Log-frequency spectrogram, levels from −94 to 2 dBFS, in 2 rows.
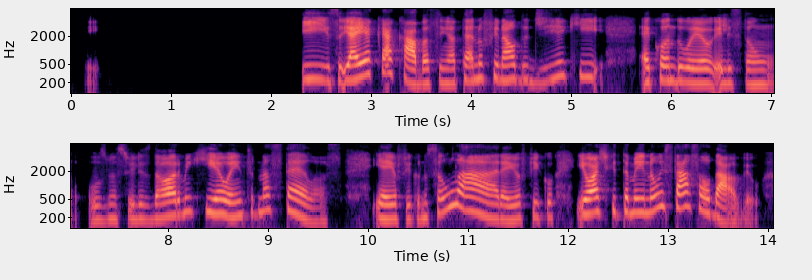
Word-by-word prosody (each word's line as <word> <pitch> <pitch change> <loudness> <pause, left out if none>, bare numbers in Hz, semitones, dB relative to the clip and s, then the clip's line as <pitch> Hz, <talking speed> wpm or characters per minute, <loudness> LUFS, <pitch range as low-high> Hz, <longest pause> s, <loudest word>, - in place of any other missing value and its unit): E - - -19 2.1
Isso, 240 -2 -2
e - - +3
aí 240 +3 +10
é 305 - +4
que 305 - -8
acaba, 195 -9 +4
assim, 200 +1 -10
até 200 +4 -2
no 255 - -4
final 245 -2 0
do 240 0 -11
dia, 225 +7 -9
que 275 -1 -9 0.4
é 215 - 0
quando 225 -1 -2
eu 200 -1 +1
eles 200 +1 -4
estão 190 -1 -8 0.2
os 185 0 -12
meus 195 -1 -12
filhos 195 -1 -10
dormem, 225 +7 +2
que 275 -1 -2
eu 250 -2 +3
entro 230 +4 -4
nas 295 +2 -7
telas 195 - -3 0.3
e 205 - -3
aí 190 - +4
eu 195 - -2
fico 190 +1 -12
no 205 - -10
celular. 260 - +1
Aí 180 -1 -1
eu 195 - -4
fico 215 +2 -10 0.2
e - - -6
eu 250 - +6
acho 265 +1 +6
que 285 - -9
também 265 +1 0
não 275 +5 -1
está 340 -1 +3
saudável, 295 -7 0
230 Hz, 190 wpm, -24 LUFS, 200-270 Hz, 2.1 s, aí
